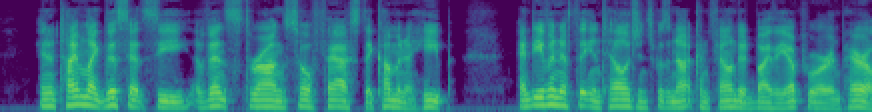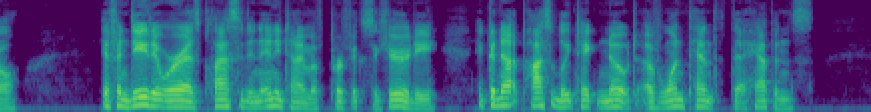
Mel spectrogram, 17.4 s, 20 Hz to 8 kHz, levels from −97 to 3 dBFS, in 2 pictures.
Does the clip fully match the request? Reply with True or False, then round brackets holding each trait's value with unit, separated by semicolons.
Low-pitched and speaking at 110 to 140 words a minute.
False (125 Hz; 180 wpm)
